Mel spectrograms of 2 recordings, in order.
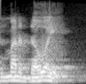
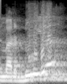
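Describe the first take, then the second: First: The name ends with an 'awai' sound. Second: The name ends with a 'uyah' sound. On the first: It is the original form scholars know. "atau bisa dibaca dengan Mardawai" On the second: It avoids an ending that sounds like a devil's name. "Ini bisa dibaca dengan Marduyah"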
